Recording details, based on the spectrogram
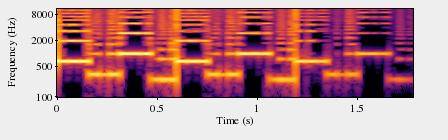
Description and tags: colson sound2
bip, experience, rhythmic, short, sound, strange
